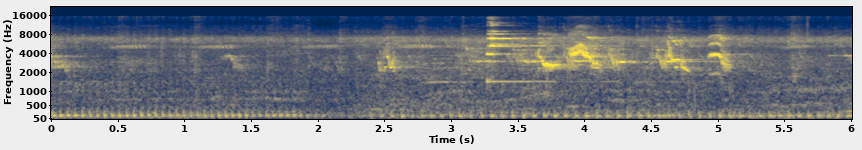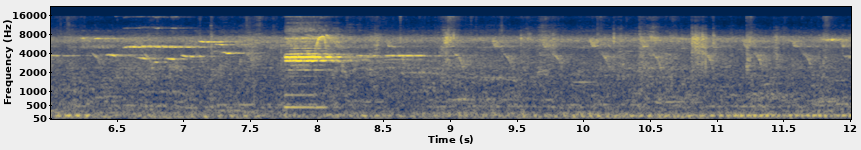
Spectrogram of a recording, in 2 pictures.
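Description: Birds chirping and calling in quick, gliding notes, with the loudest flurries about four seconds in and again near eight seconds, over a low steady hum.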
